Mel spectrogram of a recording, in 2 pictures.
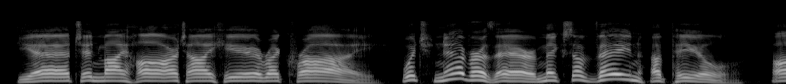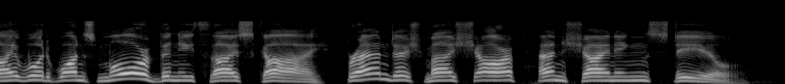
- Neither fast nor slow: No, slow, 105 wpm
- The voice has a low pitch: No, medium, 170 Hz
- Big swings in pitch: No, average, 4.1 semitones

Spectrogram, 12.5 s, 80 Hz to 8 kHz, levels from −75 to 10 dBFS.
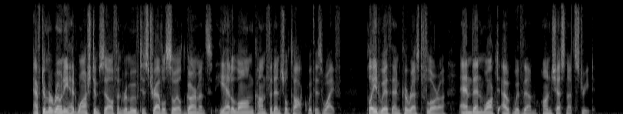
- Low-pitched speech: Yes, low, 115 Hz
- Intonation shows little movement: Yes, narrow, 2.2 semitones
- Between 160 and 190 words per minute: Yes, average, 165 wpm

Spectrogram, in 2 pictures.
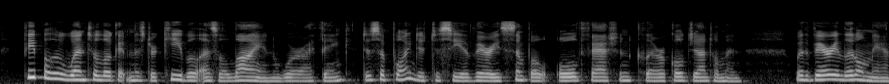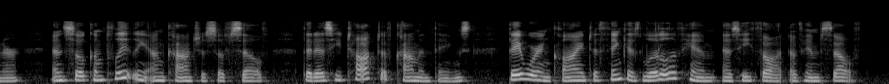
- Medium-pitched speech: Yes, medium, 175 Hz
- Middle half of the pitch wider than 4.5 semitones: No, average, 3.5 semitones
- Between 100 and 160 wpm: No, average, 190 wpm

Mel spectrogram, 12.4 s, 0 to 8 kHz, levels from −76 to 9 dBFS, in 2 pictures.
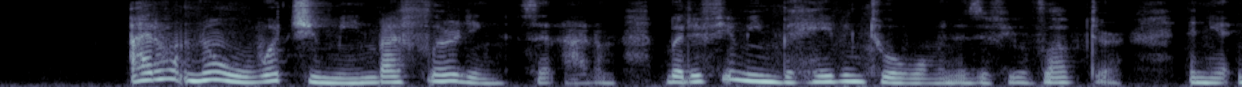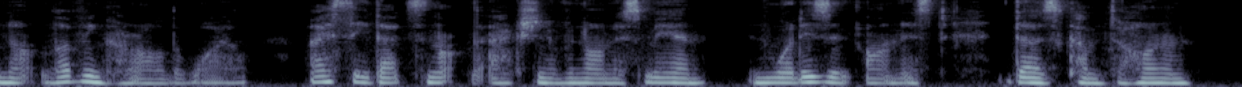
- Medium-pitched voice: Yes, medium, 170 Hz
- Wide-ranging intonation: No, average, 3.1 semitones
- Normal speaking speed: No, fast, 235 wpm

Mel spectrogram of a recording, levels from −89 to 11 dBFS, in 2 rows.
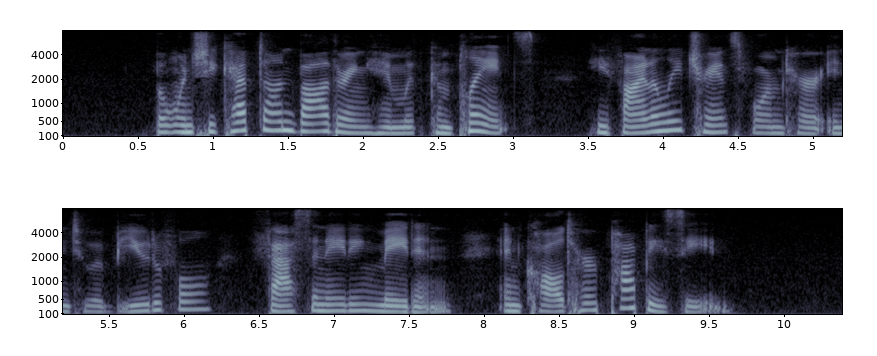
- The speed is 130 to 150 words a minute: Yes, average, 140 wpm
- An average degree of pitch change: Yes, average, 4.2 semitones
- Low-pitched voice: No, medium, 180 Hz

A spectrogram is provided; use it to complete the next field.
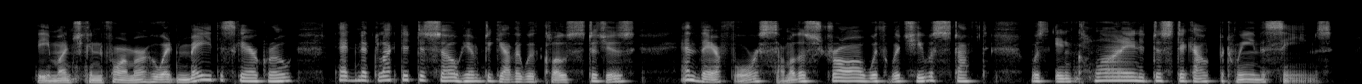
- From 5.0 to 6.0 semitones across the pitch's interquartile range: Yes, average, 5.3 semitones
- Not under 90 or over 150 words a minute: No, average, 160 wpm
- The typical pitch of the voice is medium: Yes, medium, 145 Hz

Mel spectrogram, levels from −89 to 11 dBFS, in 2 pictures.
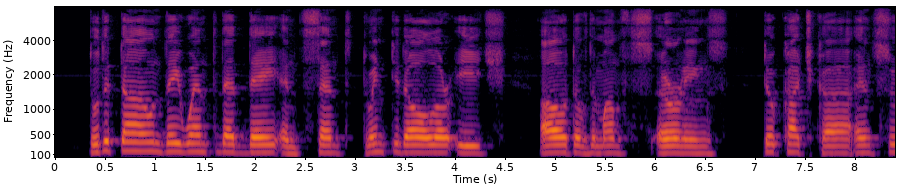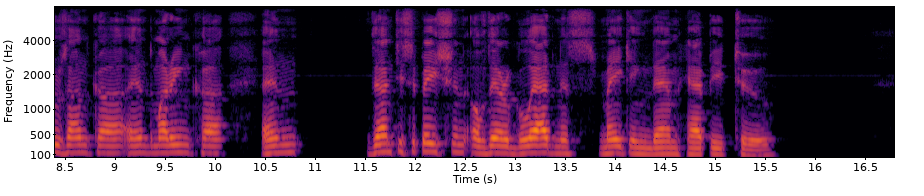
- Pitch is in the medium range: Yes, medium, 145 Hz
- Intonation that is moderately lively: No, narrow, 2.2 semitones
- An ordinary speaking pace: No, slow, 110 wpm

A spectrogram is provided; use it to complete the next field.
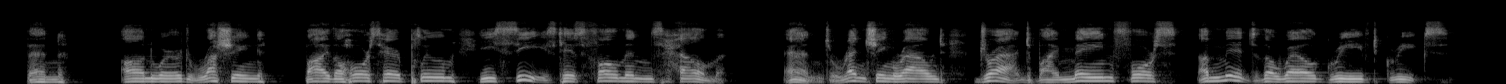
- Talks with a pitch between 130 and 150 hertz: Yes, low, 135 Hz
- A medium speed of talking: No, slow, 95 wpm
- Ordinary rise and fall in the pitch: Yes, average, 3.5 semitones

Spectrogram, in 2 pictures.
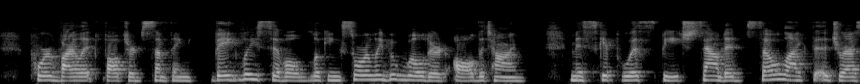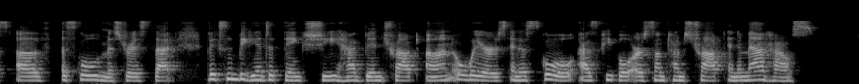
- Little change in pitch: Yes, narrow, 2.3 semitones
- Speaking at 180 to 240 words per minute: No, average, 155 wpm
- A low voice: No, medium, 185 Hz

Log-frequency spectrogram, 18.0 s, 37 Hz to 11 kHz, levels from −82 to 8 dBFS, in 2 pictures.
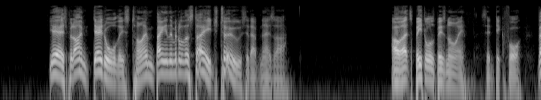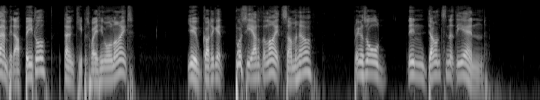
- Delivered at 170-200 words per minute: Yes, average, 175 wpm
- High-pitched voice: No, low, 135 Hz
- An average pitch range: No, wide, 7.9 semitones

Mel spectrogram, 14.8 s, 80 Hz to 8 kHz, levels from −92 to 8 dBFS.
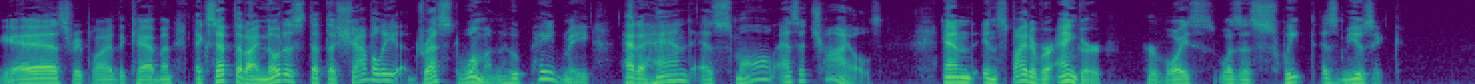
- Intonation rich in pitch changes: Yes, wide, 8.1 semitones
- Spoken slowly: No, average, 150 wpm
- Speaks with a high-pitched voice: No, low, 110 Hz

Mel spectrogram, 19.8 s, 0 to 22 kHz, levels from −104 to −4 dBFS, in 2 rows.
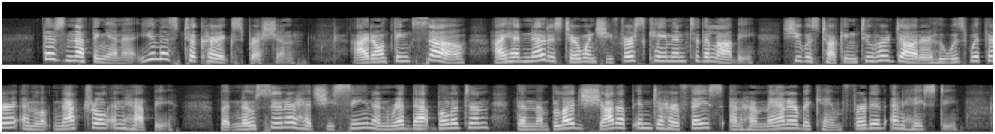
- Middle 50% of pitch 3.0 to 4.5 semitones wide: No, average, 5.2 semitones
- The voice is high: Yes, high, 245 Hz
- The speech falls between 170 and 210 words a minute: Yes, average, 190 wpm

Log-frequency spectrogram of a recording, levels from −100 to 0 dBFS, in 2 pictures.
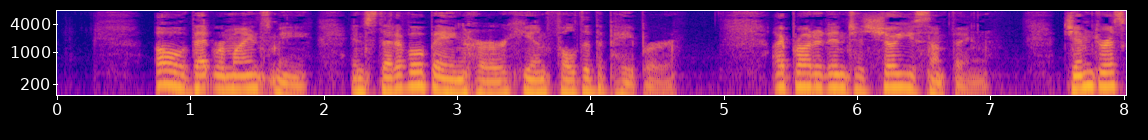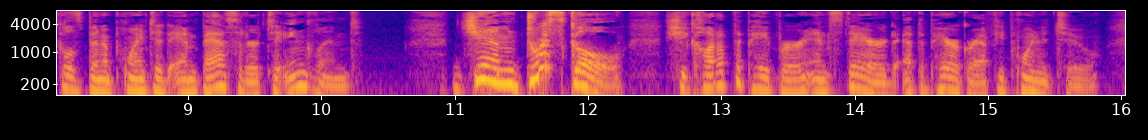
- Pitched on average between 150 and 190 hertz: No, medium, 140 Hz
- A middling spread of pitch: Yes, average, 4.9 semitones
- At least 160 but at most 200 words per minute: Yes, average, 165 wpm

